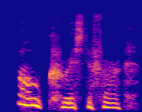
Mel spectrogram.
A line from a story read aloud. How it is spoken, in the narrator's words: a bride might sigh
